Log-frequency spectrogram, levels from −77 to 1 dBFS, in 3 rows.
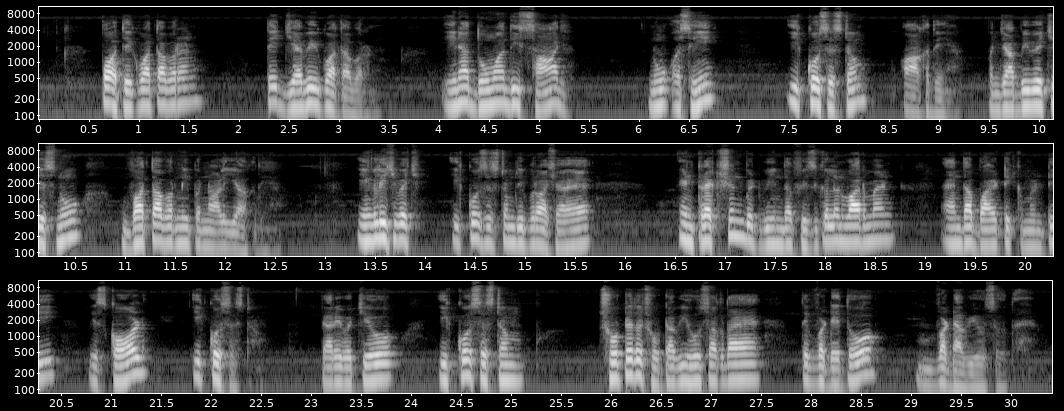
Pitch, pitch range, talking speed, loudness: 140 Hz, 115-155 Hz, 115 wpm, -18 LUFS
